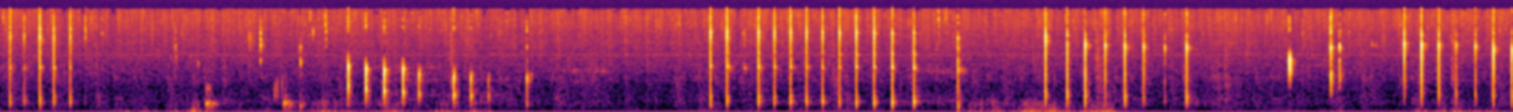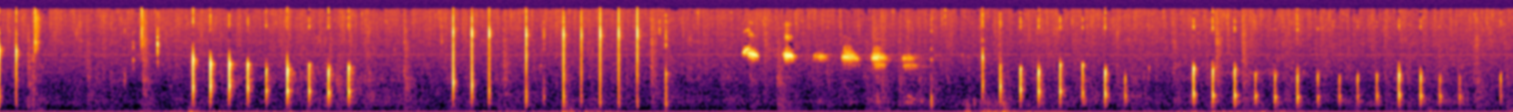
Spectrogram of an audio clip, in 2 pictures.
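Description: Close-mic ASMR 'tuk tuk' mouth sounds: rapid runs of soft tongue clicks, about eight a second, in spurts of one to two seconds with short pauses between. A brief higher squeak comes about two-thirds of the way through, over a steady low hum.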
